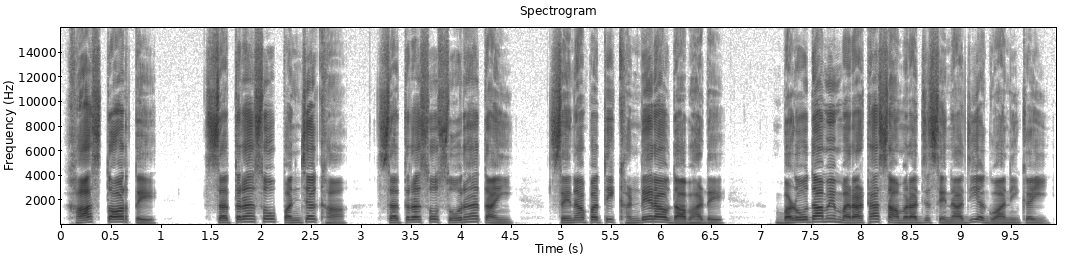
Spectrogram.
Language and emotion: Sindhi, neutral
